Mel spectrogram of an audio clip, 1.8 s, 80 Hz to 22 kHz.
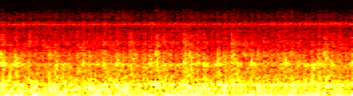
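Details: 1985 Mercedes 300D diesel, daily driven about 300 miles a week, idling with AC on: steady, even low rumble with light injector clatter and fan hum behind; engine sounds healthy.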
